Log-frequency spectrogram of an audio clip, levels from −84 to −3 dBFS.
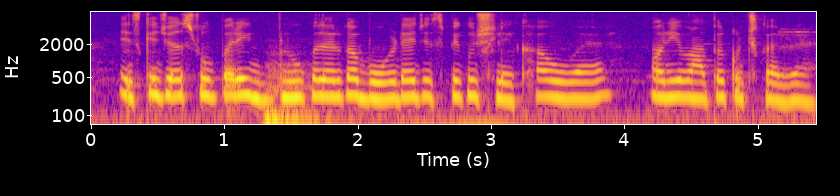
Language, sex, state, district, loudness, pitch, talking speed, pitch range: Hindi, female, Bihar, Saran, -14 LUFS, 220 Hz, 245 wpm, 210-230 Hz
